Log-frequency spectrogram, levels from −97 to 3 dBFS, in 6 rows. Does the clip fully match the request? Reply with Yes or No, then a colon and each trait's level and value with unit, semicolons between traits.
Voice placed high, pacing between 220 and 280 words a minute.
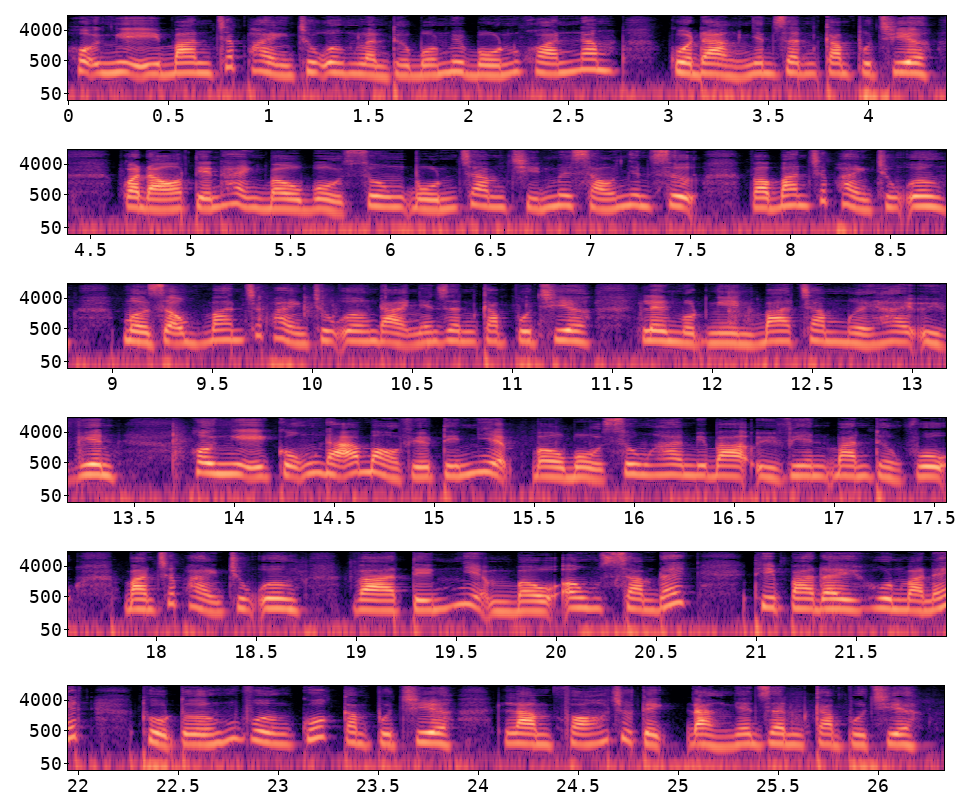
No: high, 210 Hz; average, 205 wpm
